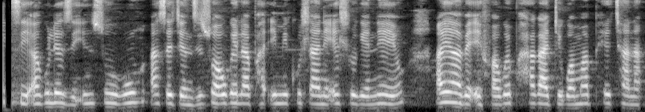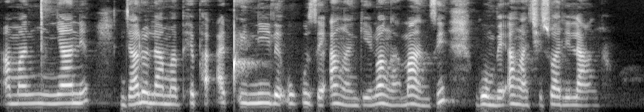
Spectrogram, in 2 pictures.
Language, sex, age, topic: North Ndebele, male, 25-35, health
